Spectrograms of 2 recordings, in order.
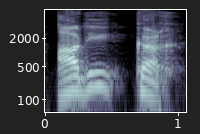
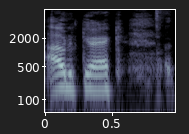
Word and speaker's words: Oudekerk: On today's episode, we're talking to Oudekerk. I wanted to pronounce it the Dutch proper way.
